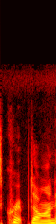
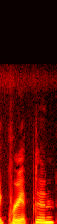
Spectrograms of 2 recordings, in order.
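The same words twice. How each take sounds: First: Krypton with a full "tahn" ending; proper pronunciation. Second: Krypton with a reduced "tun" ending; locals' pronunciation. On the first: Host correcting the locals' version, full-vowel Krypton. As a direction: give Krypton an open "ah" in the second syllable. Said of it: "if people could pronounce things properly". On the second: Host showing how locals say the town's name, reduced-ending Krypton. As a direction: say Krypton with the second vowel swallowed. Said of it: "the locals actually say". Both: Shown as a demonstration.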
